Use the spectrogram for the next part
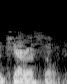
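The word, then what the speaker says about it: Cherosote: You can depend on Cherisote. It's spelled CHERROSOTE.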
